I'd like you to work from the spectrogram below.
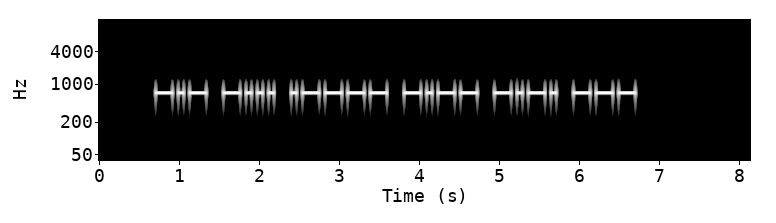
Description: Morse code, heard as a keyed tone, about 17 wpm, 700 Hz. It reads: KB1YCO
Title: USA Call Signs - 6 Characters - Repeated 2x - 17wpm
